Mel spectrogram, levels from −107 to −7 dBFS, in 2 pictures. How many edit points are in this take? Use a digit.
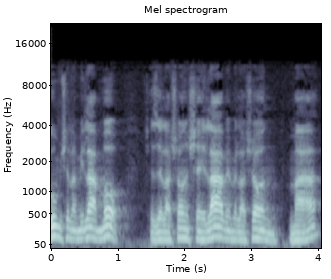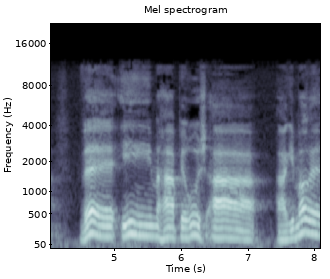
1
